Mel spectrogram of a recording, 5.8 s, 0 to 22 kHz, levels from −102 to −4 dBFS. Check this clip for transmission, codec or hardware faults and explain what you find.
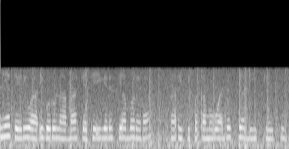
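Nothing in the recording stood out on listening as a transmission, codec or hardware problem.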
